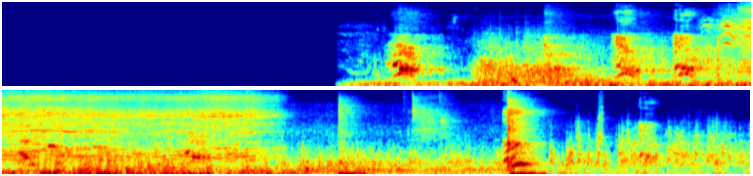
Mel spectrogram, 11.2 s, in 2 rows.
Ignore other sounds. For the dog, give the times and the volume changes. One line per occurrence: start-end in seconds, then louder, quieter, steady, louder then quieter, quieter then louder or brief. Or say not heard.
2.5-10.6 quieter then louder.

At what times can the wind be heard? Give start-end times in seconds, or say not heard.
3.5-11.1.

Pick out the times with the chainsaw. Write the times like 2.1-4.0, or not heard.
5.3-7.8.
